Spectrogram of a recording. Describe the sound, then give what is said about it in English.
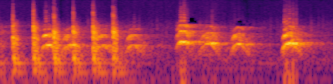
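A quick run of sharp knocks is followed by a dog barking four times, the barks loud and evenly spaced, with no talking. “Oh, that sounds like Mickey barking.”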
